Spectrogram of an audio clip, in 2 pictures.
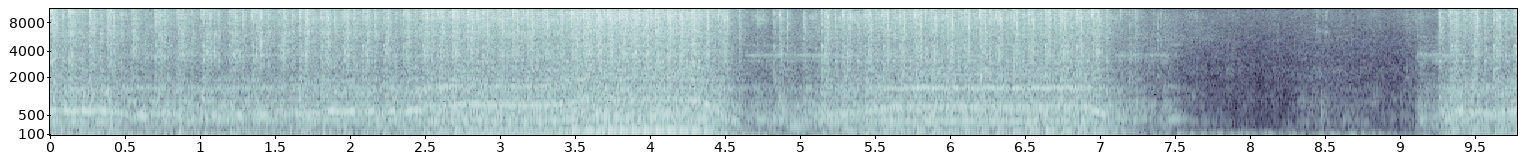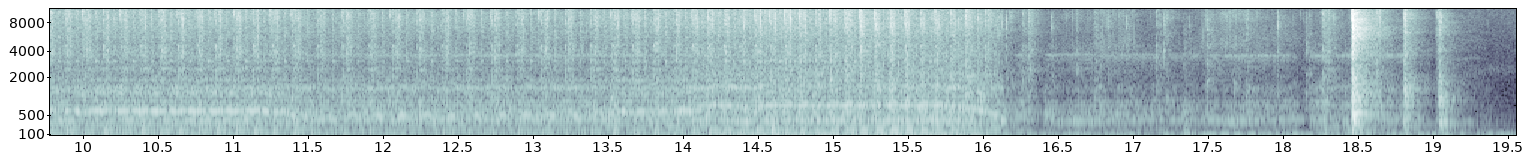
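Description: A domestic sewing machine stitches through layered bag-flap fabric at regular stitch length, running in long steady bursts with a short pause midway and a final stop, close and fairly loud, with no talk.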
